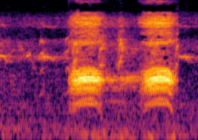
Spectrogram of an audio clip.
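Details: Indian crow giving two harsh, nasal caws about half a second apart, each strong and slightly arched in pitch, over a low background hiss.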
